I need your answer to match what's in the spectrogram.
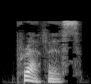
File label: "Preface", English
